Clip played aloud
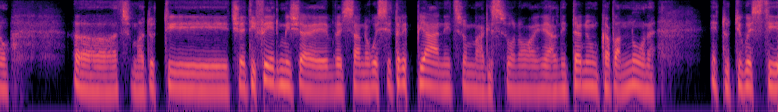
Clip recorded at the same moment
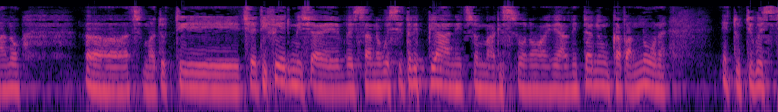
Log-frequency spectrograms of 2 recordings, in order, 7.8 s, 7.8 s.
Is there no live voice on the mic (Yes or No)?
Yes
